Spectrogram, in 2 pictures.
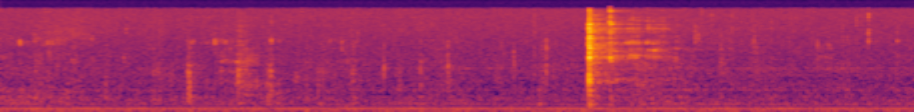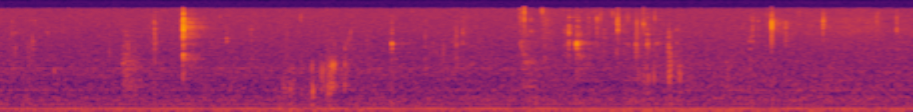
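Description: A person chewing food close to the microphone, with small mouth sounds and light clicks of cutlery. There is one sharp clink about three seconds in, and a steady low hum runs underneath.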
